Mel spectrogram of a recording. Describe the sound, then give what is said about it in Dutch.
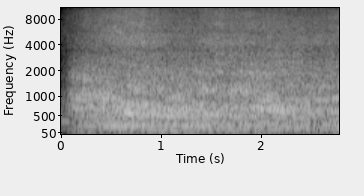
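A partly electric Formula 1 car's engine drones steadily for a few seconds, a fairly loud, even mechanical whine and hum without the deep roar, heard on its own. “De motoren van de sportauto's waren dit jaar voor het eerst deels elektrisch en dus stiller geworden.”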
